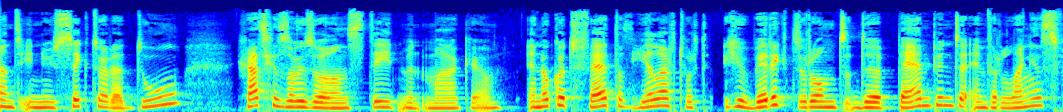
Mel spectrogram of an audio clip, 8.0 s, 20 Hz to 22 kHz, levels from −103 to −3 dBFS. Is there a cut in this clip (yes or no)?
yes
